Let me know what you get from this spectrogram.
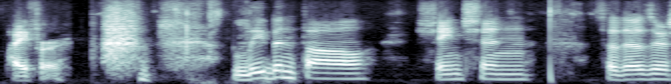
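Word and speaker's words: Pfeifer: e i f r but it's pronounced Piper Lebenthal shenin so those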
